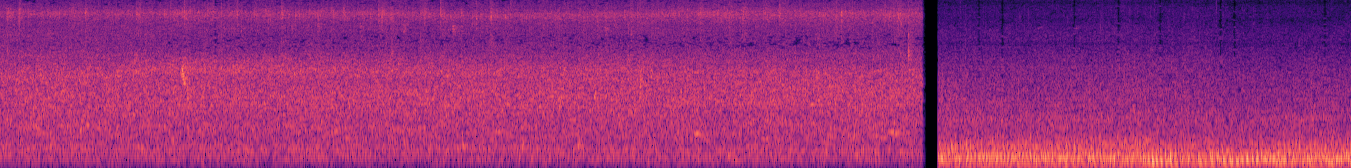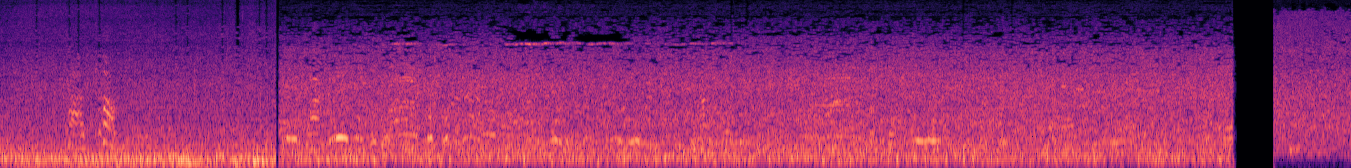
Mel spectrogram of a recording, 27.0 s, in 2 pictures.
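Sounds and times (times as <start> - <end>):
heavy rain hissing: 0.0 - 24.8
steady low rumble: 9.4 - 16.3.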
